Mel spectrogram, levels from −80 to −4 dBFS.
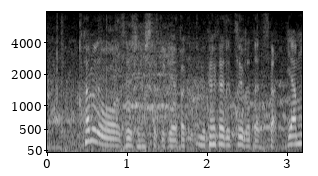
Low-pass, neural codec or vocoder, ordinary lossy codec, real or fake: none; codec, 16 kHz, 8 kbps, FunCodec, trained on Chinese and English, 25 frames a second; none; fake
